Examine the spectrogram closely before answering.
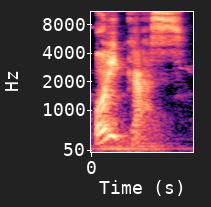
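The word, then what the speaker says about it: οἶκος: And then the circumflex accent mark. So oi, oi, oi, right? Up and down, oi. So oikas, ha-oikas. See, this time it's easier to say for us English speakers because the accent is on the diphthong, and I think that makes it a whole lot easier.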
